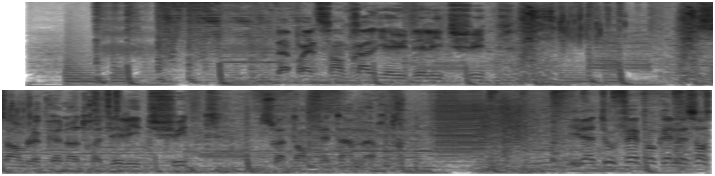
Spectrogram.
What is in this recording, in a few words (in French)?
promo; tf1; demain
